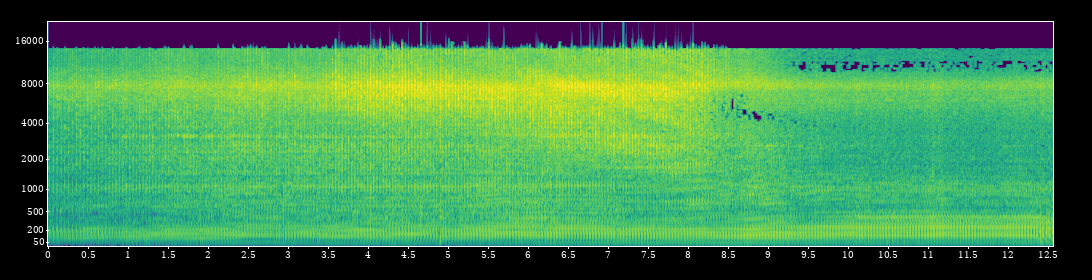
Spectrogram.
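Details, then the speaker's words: Sears Craftsman riding mower with a spare rebuilt carburetor fitted after the gunked original was removed: steady, heavy, slightly lumpy thump; it only stays running on choke, and the owner thinks another carburetor is needed. "So this one, the only way it runs is if the carburetor is on the choke the whole time. I probably need to invest in another carburetor."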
